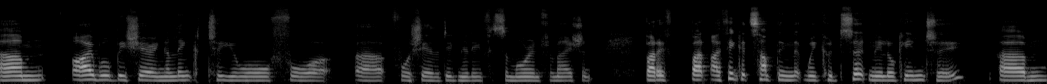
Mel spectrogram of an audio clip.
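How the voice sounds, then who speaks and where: A speaker with an Australian accent talks at a moderate pace in monotone, flat intonation. The sound is dry and close with no echo, on a very clean recording with a silent background. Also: woman, medium pitch for a woman. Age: 60s. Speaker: local councillor. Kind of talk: council meeting report. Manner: halting, with many fillers.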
